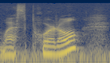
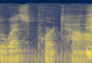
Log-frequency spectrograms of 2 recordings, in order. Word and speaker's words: West Portal: My other favorite is Siren for clothes in West Portal. Check that out. – I'm pretty sure it's West Portal. – Oh, my God. You've never pronounced that neighborhood correctly.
